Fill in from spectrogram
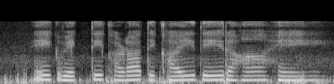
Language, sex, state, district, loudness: Hindi, male, Rajasthan, Jaipur, -13 LUFS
